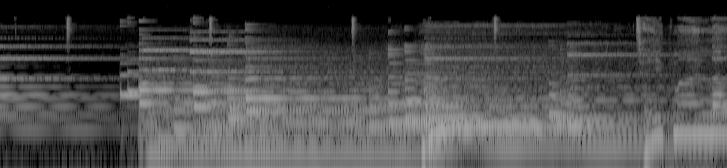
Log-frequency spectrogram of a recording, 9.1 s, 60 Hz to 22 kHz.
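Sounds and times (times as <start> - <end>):
band music: 1.7 - 8.9.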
